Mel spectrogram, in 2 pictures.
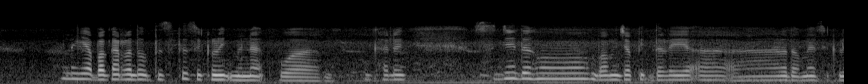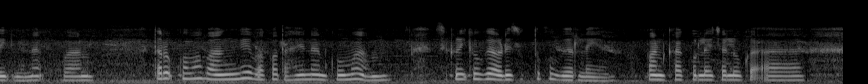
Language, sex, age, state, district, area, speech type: Santali, female, 30-45, Jharkhand, Seraikela Kharsawan, rural, spontaneous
